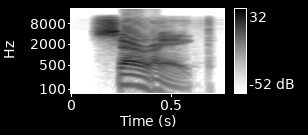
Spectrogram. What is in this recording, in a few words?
"sarape", American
